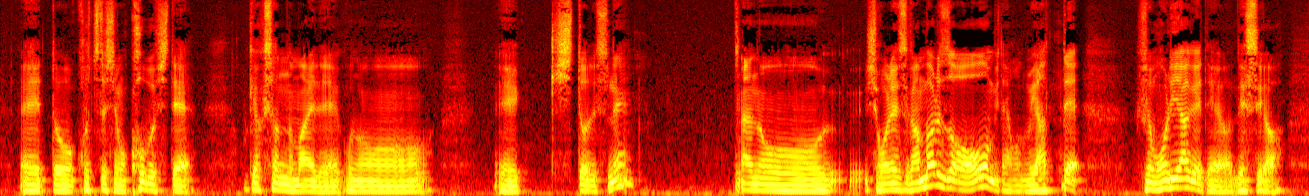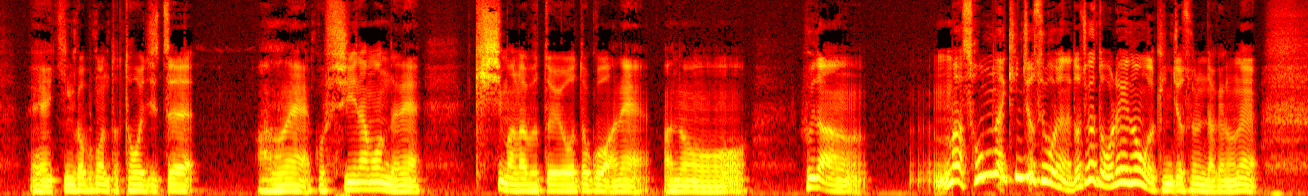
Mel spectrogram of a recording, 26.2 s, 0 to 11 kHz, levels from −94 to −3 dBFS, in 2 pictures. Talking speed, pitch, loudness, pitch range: 315 characters per minute, 100 Hz, -20 LUFS, 90-110 Hz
